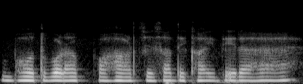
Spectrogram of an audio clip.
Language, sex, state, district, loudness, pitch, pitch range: Hindi, female, Jharkhand, Deoghar, -18 LUFS, 180 Hz, 175-180 Hz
